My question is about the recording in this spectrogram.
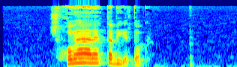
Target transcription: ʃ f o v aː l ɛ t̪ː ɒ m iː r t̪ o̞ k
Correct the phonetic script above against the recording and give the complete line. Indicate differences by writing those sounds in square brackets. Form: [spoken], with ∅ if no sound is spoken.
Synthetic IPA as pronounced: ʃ [h] o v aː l ɛ t̪ː ɒ [b] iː r t̪ o̞ k

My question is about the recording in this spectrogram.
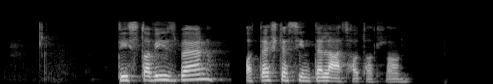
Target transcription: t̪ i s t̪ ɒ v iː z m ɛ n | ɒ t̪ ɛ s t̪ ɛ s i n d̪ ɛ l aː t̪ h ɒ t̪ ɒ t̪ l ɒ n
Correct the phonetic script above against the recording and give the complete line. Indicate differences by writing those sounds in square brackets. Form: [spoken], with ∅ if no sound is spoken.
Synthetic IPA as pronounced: t̪ i s t̪ ɒ v iː z [b] ɛ n | ɒ t̪ ɛ [ʃ] t̪ ɛ s i n [t̪] ɛ l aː t̪ h ɒ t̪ ɒ t̪ l ɒ n

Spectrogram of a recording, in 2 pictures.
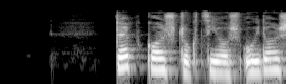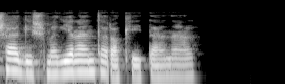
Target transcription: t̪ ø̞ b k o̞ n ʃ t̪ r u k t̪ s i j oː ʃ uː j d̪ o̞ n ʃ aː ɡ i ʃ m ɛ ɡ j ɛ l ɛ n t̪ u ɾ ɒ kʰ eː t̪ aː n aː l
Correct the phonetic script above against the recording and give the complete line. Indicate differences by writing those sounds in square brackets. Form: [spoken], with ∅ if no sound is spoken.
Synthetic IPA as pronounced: t̪ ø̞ b k o̞ n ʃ t̪ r u k t̪ s i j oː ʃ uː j d̪ o̞ n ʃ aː ɡ i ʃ m ɛ ɡ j ɛ l ɛ n t̪ [ɒ] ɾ ɒ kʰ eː t̪ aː n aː l

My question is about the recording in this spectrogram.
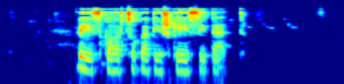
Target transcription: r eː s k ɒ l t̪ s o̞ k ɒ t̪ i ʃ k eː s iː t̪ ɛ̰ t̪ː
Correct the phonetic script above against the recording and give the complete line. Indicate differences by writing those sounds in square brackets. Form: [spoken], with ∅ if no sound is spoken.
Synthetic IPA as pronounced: r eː s k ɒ [r] t̪ s o̞ k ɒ t̪ i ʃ k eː s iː t̪ ɛ̰ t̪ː

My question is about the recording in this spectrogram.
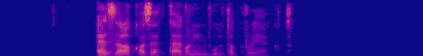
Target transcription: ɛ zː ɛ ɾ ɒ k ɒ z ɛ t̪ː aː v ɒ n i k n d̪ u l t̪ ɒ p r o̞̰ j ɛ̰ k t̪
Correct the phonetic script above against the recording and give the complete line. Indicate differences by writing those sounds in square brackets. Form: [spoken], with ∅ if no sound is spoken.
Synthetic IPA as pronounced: ɛ zː ɛ [l] ɒ k ɒ z ɛ t̪ː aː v ɒ n i [∅] n d̪ u l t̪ ɒ p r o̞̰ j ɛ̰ k t̪

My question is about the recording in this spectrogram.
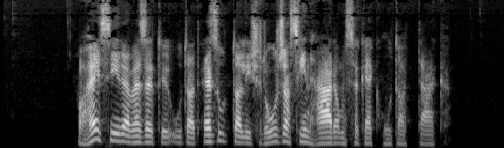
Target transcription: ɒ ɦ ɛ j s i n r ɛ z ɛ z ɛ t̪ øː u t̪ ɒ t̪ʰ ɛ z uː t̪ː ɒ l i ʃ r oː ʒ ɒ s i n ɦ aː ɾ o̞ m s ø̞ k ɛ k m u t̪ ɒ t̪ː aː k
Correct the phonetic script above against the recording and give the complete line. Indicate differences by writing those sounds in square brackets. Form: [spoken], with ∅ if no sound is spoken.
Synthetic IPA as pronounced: ɒ ɦ ɛ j s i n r ɛ [v] ɛ z ɛ t̪ øː u t̪ ɒ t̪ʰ ɛ z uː t̪ː ɒ l i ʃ r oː ʒ ɒ s i n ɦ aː ɾ o̞ m s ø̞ k ɛ k m u t̪ ɒ t̪ː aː k

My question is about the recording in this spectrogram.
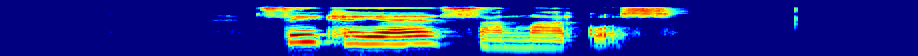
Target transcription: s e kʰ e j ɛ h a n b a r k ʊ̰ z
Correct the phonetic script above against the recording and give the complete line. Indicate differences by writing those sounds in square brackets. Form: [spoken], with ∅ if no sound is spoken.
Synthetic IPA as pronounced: s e kʰ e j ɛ [s] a n [m] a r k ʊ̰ [s]

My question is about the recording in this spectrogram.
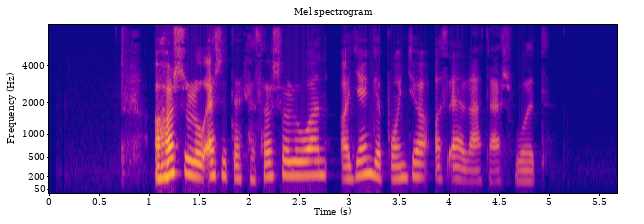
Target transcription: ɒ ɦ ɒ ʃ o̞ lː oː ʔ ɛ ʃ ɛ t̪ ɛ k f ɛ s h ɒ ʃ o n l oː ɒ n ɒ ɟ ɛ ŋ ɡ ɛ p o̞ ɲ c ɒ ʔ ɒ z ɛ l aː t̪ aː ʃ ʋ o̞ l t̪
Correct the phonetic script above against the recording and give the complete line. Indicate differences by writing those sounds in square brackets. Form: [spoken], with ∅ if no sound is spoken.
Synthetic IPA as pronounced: ɒ ɦ ɒ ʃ o̞ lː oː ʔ ɛ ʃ ɛ t̪ ɛ k [h] ɛ s h ɒ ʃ o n l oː ɒ n ɒ ɟ ɛ ŋ ɡ ɛ p o̞ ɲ c ɒ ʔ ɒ z ɛ [lː] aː t̪ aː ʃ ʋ o̞ l t̪

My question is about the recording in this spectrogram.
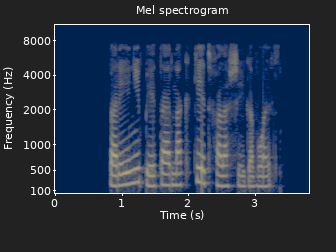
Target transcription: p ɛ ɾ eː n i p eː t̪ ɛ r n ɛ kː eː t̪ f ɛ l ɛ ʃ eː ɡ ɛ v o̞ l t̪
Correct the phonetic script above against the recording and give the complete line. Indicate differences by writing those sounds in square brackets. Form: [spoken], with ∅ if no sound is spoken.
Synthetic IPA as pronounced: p ɛ ɾ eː [ɲ] i p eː t̪ ɛ r n ɛ kː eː t̪ f ɛ l ɛ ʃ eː ɡ ɛ v o̞ l t̪

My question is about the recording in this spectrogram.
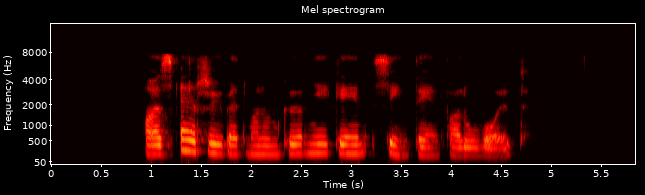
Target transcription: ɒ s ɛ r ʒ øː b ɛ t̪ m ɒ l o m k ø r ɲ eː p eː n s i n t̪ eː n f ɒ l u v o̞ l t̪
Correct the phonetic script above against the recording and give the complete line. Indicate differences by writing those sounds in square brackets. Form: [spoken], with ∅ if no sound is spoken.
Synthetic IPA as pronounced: ɒ [z] ɛ r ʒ øː b ɛ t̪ m ɒ l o m k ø r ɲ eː [k] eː n s i n t̪ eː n f ɒ l u v o̞ l t̪

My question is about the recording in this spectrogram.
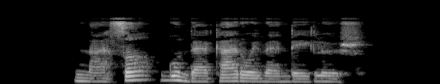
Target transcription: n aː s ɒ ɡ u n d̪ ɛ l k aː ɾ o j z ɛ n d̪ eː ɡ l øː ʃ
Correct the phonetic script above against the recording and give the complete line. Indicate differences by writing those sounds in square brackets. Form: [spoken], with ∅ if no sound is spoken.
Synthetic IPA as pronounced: n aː s ɒ ɡ u n d̪ ɛ l k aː ɾ o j [v] ɛ n d̪ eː ɡ l øː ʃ

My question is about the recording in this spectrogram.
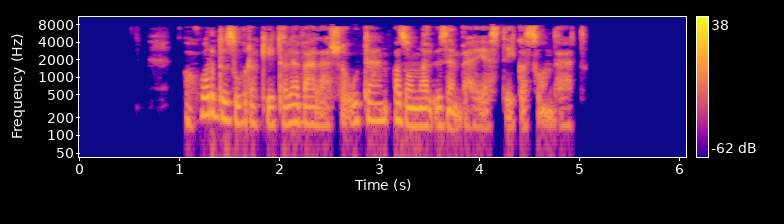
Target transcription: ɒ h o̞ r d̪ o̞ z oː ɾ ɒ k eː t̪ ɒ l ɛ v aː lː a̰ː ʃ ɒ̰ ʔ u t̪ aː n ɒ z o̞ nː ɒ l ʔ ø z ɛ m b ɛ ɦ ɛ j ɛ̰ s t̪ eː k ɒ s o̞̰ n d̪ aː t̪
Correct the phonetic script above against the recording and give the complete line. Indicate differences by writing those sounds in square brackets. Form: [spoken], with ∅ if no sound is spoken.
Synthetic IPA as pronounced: ɒ h o̞ r d̪ o̞ z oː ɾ ɒ k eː t̪ ɒ l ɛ v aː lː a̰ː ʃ ɒ̰ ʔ u t̪ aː n ɒ z o̞ nː ɒ l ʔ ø z ɛ m b ɛ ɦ ɛ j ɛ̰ s t̪ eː k ɒ s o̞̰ n d̪ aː t̪

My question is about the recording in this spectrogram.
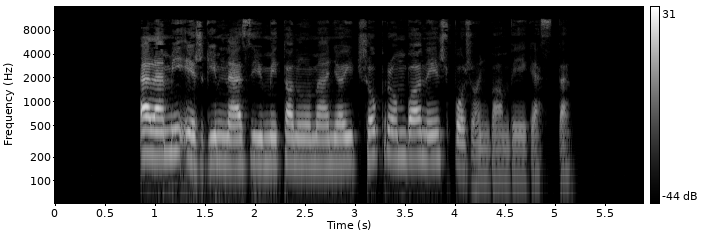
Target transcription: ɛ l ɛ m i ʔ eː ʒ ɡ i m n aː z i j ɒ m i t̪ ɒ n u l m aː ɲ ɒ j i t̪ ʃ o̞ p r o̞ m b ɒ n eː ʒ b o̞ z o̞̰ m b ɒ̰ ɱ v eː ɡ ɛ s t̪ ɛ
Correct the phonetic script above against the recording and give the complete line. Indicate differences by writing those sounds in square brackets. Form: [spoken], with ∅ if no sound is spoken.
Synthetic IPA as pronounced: ɛ l ɛ m i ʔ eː ʒ ɡ i m n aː z i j [u] m i t̪ ɒ n u l m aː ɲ ɒ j i t̪ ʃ o̞ p r o̞ m b ɒ n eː ʒ b o̞ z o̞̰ [ɲ] b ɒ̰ ɱ v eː ɡ ɛ s t̪ ɛ

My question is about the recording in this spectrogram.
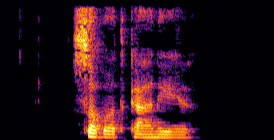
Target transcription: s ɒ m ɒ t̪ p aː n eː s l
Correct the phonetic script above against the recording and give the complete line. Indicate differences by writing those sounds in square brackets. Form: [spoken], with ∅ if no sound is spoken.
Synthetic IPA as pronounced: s ɒ [b] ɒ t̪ [k] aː n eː [∅] l

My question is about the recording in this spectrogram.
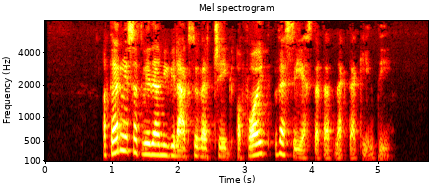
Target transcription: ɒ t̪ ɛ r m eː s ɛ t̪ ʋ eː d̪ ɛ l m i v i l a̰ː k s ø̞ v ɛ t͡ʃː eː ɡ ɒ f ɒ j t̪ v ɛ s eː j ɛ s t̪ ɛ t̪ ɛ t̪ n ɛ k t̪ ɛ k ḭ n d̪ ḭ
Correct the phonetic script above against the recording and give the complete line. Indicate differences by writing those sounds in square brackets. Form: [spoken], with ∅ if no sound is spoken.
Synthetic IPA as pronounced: ɒ t̪ ɛ r m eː s ɛ t̪ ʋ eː d̪ ɛ l m i v i l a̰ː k s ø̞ v ɛ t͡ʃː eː ɡ ɒ f ɒ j t̪ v ɛ s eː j ɛ s t̪ ɛ t̪ ɛ t̪ n ɛ k t̪ ɛ k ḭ n [t̪] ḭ

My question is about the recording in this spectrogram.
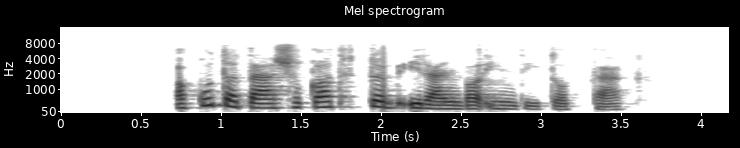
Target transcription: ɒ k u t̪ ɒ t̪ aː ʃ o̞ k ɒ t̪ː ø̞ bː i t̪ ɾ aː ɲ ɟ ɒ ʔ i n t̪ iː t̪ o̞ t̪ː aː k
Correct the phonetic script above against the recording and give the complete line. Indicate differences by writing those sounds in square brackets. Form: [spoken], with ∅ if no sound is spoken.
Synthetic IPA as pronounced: ɒ k u t̪ ɒ t̪ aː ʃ o̞ k ɒ t̪ː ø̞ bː i [∅] ɾ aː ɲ [b] ɒ ʔ i n [d̪] iː t̪ o̞ t̪ː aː k

